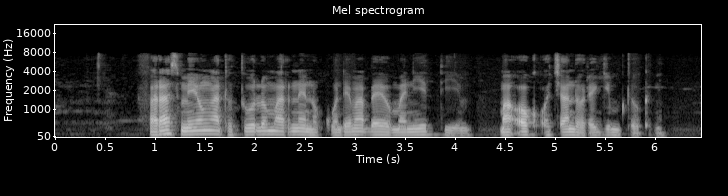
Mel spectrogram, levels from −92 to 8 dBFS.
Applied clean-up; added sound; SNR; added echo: none; none; none; none.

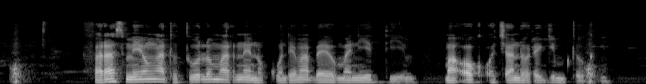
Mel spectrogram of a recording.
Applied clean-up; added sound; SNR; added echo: none; Whoosh, swoosh, swish; 10 dB; none.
